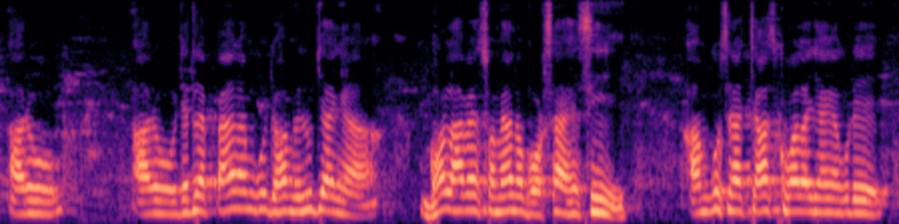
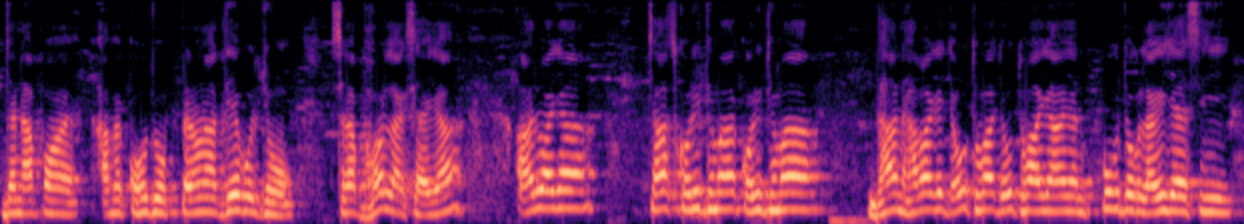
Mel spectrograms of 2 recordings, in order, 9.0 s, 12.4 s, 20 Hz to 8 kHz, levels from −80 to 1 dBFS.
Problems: constant background noise, continuous background conversations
